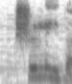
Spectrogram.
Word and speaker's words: 吃力: 对，吃梨的梨是二声，吃力的力是四声，而且这两个词的意思也有很大的区别。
